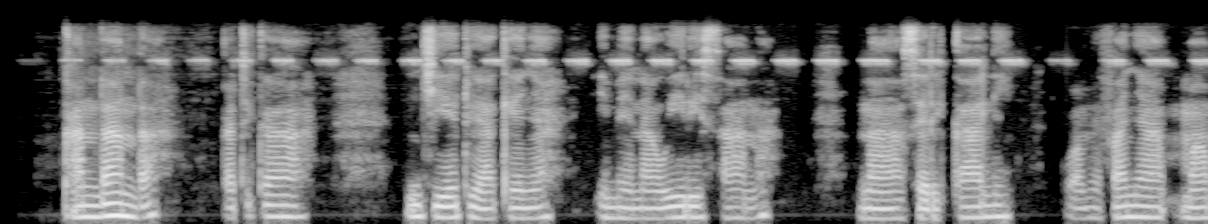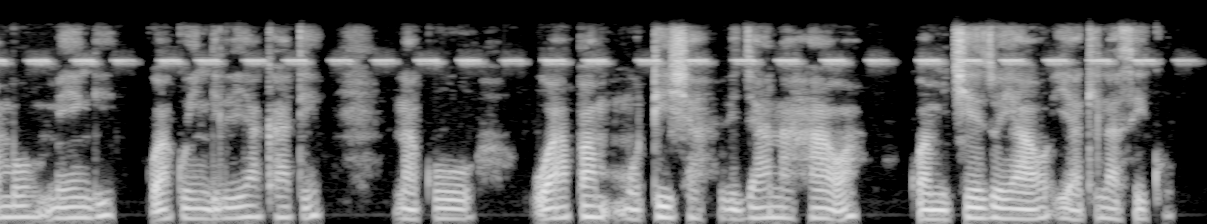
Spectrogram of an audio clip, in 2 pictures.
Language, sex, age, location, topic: Swahili, male, 18-24, Nakuru, government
